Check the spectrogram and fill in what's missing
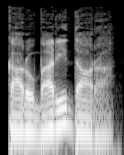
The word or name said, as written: कारोबारी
